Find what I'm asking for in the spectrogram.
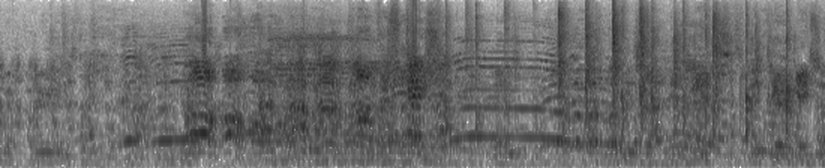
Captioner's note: laughter and applause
